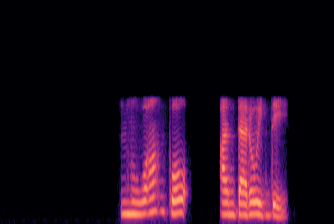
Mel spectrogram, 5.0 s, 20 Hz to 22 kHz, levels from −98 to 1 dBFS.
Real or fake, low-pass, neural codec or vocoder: fake; 3.6 kHz; codec, 16 kHz, 0.8 kbps, ZipCodec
